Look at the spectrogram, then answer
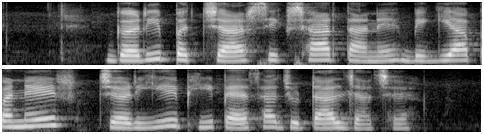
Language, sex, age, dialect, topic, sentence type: Magahi, female, 36-40, Northeastern/Surjapuri, banking, statement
